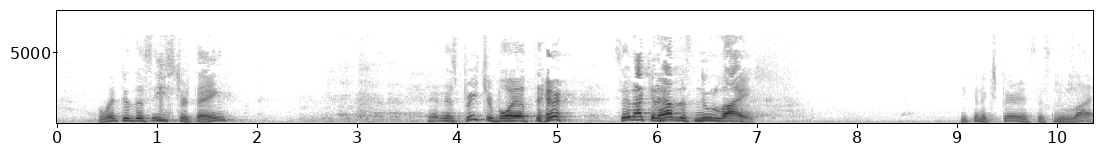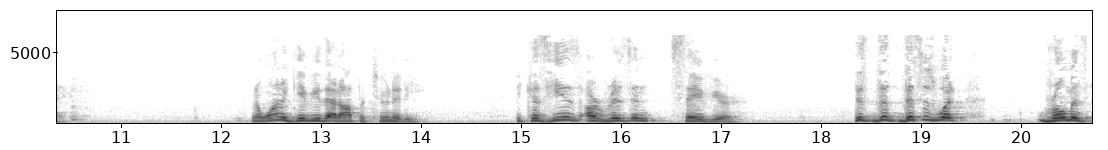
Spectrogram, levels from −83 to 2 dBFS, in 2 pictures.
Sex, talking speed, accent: male, 130 wpm, American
